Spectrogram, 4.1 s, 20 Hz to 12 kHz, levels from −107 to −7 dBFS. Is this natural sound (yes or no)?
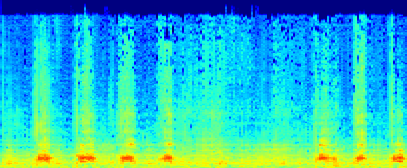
no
